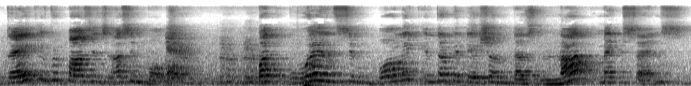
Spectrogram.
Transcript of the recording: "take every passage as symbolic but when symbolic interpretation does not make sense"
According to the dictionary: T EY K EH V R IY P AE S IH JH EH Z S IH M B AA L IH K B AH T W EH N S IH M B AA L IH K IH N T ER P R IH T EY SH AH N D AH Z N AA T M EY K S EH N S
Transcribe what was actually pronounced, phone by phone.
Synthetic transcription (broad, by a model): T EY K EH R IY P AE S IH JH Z S IH M B AA L IH K B AH T W EH N S IH M B AA L IH K IH N T ER P R IH T EY SH AH N D AH Z N AA T M EY K S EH N S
